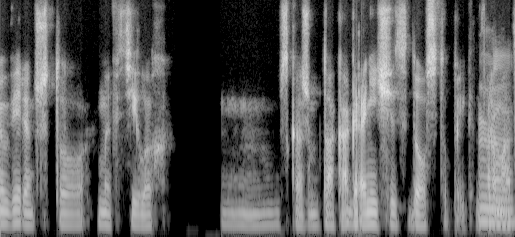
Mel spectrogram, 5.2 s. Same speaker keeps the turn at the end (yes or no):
yes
